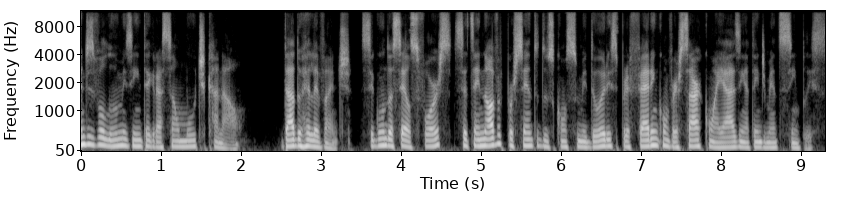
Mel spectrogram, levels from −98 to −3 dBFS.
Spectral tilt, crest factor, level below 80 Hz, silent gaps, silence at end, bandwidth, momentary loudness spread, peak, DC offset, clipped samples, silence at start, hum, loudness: -5 dB/octave; 18 dB; -56 dBFS; none; 0 s; 12 kHz; 8 LU; -8 dBFS; under 0.1%; under 0.1%; 0 s; none; -26 LUFS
